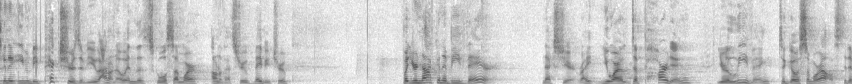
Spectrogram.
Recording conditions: large echoing room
